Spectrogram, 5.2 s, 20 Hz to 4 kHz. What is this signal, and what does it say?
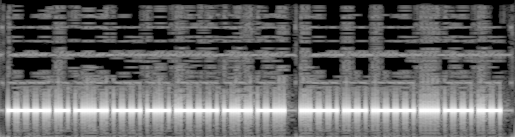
Morse code, heard as a keyed tone, about 50 wpm, 800 Hz. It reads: 9A/OK1CZ 2W1HOW
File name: Audio practica CW / qrq-tx-50 2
